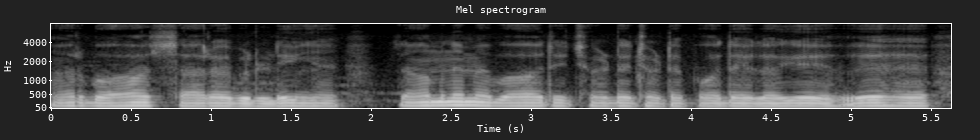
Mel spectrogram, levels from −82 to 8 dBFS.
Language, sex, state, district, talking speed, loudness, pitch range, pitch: Hindi, male, Jharkhand, Ranchi, 160 wpm, -15 LUFS, 95-100 Hz, 95 Hz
